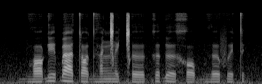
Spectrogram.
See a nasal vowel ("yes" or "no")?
no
